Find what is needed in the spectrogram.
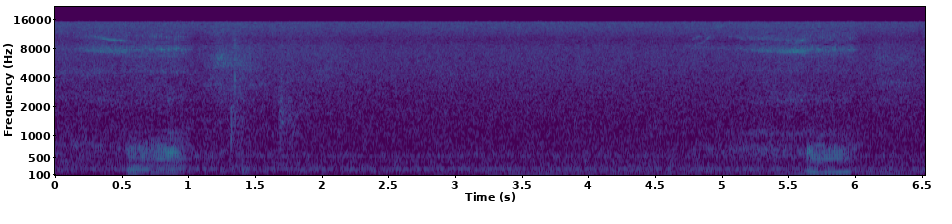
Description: My Bobo can snore with the best of them!!!!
